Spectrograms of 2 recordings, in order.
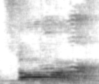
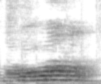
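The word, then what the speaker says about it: stomach: স্টমাক ইটস নট স্টমাক খ এর উচ্চারণ আসে না লাস্টে ক এর উচ্চারণ আসবে ক স্টমাক স্টমাক কি বলবো স্টমাক আবার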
